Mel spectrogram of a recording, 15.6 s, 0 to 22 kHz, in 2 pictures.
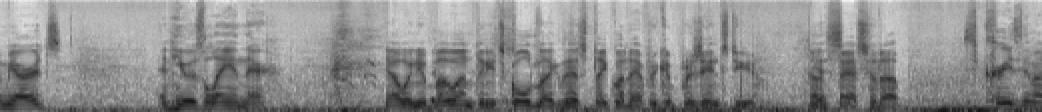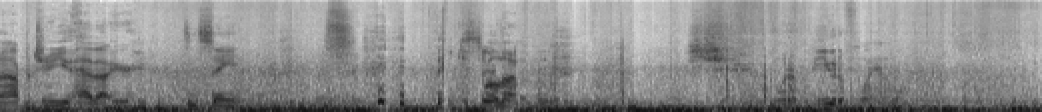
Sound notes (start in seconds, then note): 10.2 laughing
